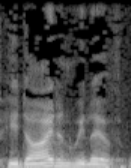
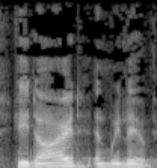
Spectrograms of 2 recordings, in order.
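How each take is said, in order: First: Said in the usual way. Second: Slow, every word weighed; solemn slowed proclamation; slow emphatic. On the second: Shown as a demonstration. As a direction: lay it down slowly, word by word.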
